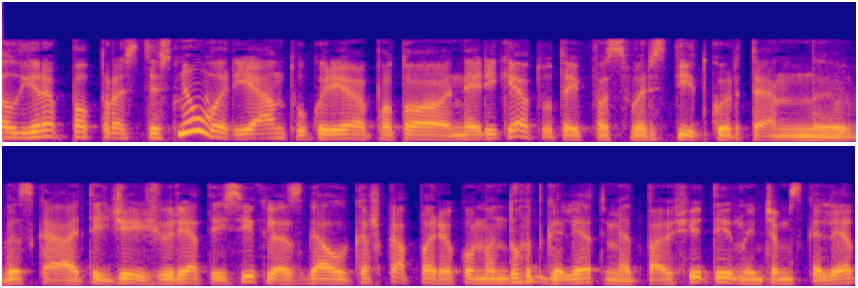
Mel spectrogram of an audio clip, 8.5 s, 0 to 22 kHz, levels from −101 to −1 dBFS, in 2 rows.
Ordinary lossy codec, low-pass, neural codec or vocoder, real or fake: MP3, 64 kbps; 7.2 kHz; codec, 16 kHz, 8 kbps, FunCodec, trained on LibriTTS, 25 frames a second; fake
